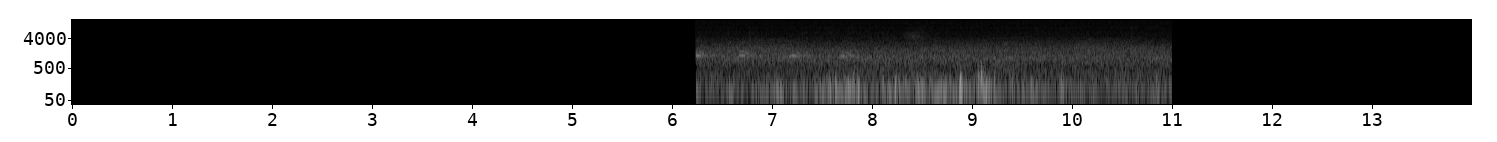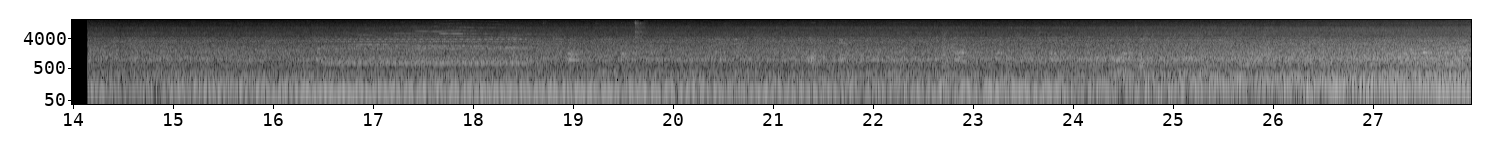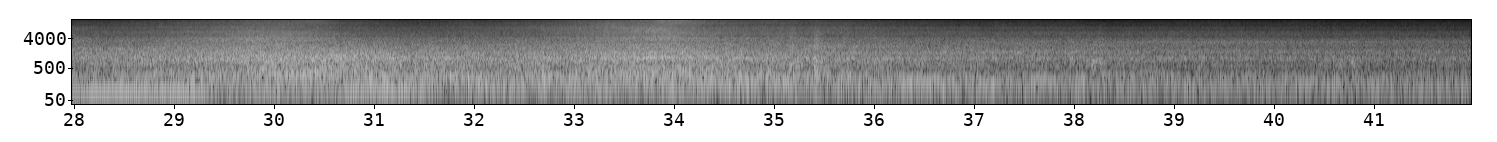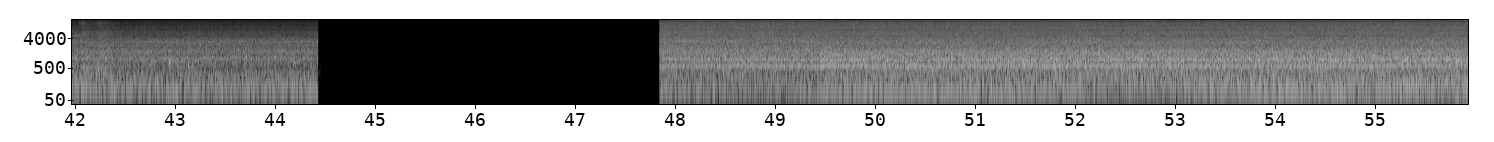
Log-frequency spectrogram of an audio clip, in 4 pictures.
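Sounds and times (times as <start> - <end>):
diesel railcar engine: 14.2 - 44.4, 47.9 - 55.9.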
